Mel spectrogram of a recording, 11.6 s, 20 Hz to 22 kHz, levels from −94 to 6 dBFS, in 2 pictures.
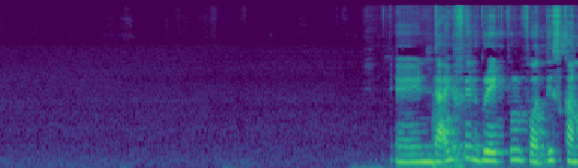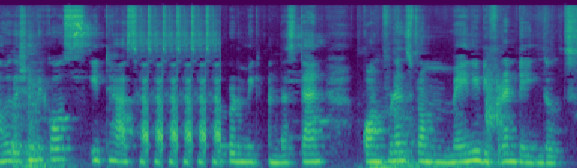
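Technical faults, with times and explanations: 7.25 to 7.98 s, CD stuck on one turn: the speech stutters rapidly and evenly, one 145 ms fragment playing five times with a brief mute at each jump. A scratch is throwing the laser back one track at the same point on every disc revolution.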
